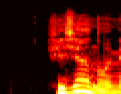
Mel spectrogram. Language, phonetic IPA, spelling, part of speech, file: Russian, [fʲɪzʲɪɐˈnomʲɪjə], физиономия, noun, Ru-физиономия.ogg
- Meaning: 1. grimace, facial expression, mien 2. face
